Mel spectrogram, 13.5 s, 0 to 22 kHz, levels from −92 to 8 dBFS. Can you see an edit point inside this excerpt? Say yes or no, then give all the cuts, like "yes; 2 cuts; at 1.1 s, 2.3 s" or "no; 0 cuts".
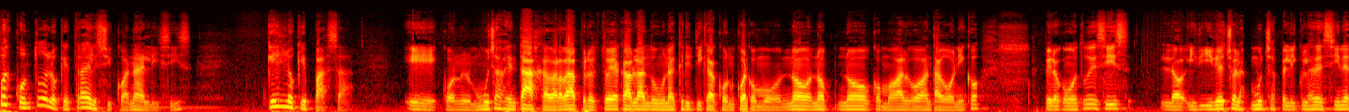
yes; 2 cuts; at 7.5 s, 10.3 s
